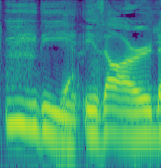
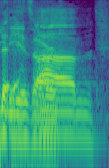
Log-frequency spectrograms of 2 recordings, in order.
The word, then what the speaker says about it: Eddie Izzard: I believe it's pronounced Edie. – Edie Izzard. – Edie Izzard. – Edie Izzard.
